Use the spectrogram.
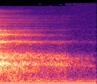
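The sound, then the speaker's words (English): A slow, deep exhale during a guided breathing exercise: one breathy, sighing rush of air that fades steadily over about a second, with no talk. “When you're ready and comfortable, I just want you to take a deep breath in and exhale.”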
